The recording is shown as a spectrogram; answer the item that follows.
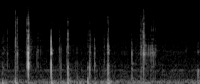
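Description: A scatter of light clicks and taps, most of them in the first half second, from hands handling a freshly tied drop shot rig and tackle.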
